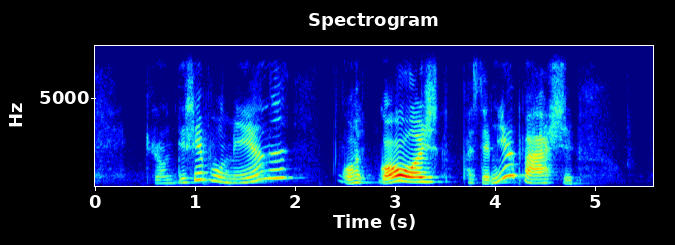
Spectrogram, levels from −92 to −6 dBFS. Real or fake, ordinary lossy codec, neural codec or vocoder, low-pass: real; Opus, 24 kbps; none; 7.2 kHz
